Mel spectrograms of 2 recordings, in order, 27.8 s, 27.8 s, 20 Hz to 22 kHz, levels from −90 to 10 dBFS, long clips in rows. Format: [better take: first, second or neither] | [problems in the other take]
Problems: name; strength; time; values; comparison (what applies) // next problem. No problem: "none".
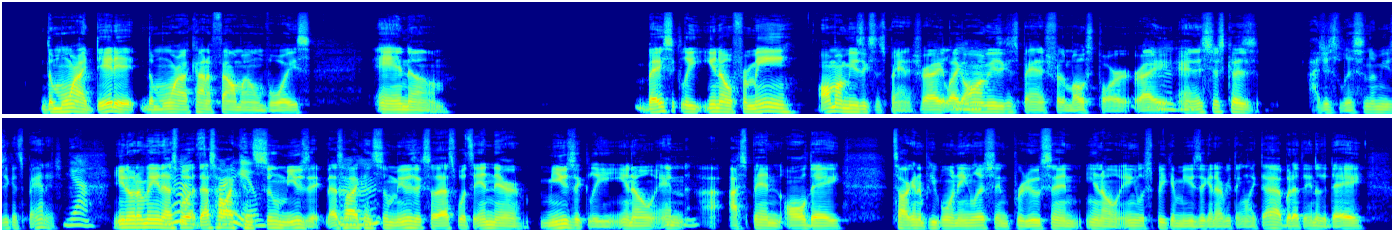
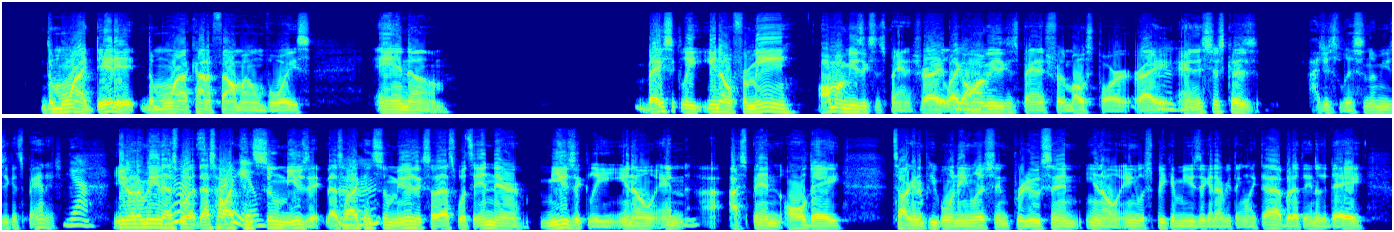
first | distortion; slight; 4% of the sound clipped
